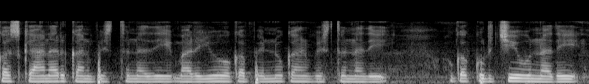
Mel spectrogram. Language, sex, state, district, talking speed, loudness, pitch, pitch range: Telugu, male, Telangana, Mahabubabad, 100 wpm, -18 LUFS, 135 Hz, 130-140 Hz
